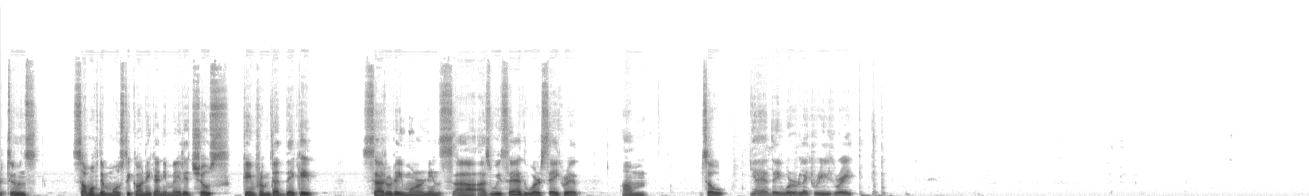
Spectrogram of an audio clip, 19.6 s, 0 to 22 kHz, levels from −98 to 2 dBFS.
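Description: No technical faults are audible anywhere in the recording.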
